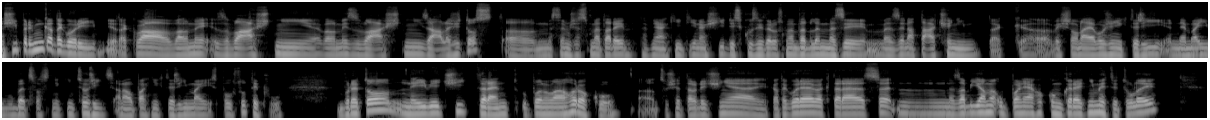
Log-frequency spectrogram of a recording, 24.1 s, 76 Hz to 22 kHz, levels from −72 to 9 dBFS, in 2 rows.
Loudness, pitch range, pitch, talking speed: -28 LUFS, 105-125 Hz, 115 Hz, 150 wpm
